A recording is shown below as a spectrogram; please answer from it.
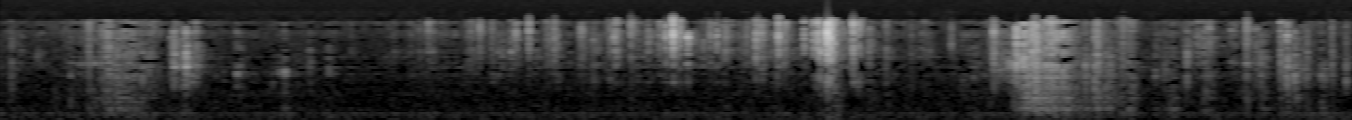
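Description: A metal blade cuts and scrapes the cubed surface of a solid red translucent glycerin soap bar, knocking small cubes off. Quiet, bright crisp crunches and scratchy snips come in short bursts, with a longer rasping scrape near the end over a faint low hum.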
